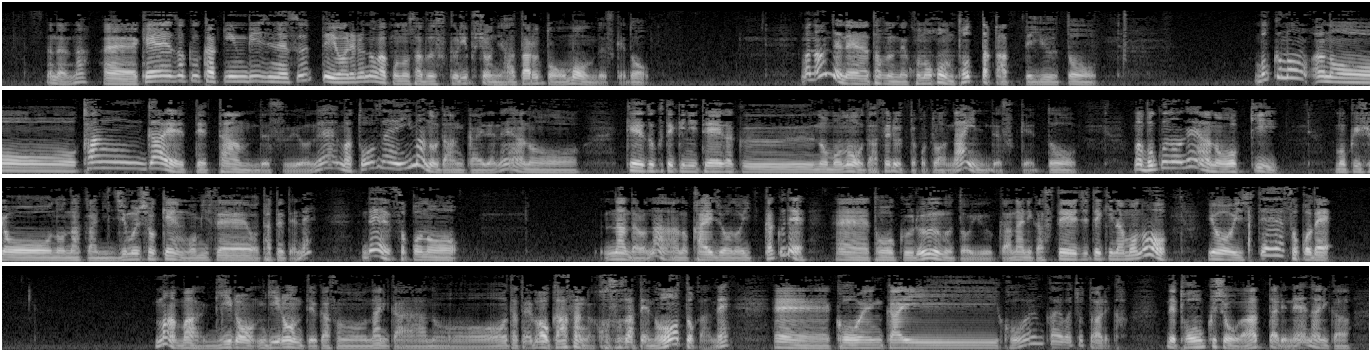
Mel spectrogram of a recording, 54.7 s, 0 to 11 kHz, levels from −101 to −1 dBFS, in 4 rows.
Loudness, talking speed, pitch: -30 LUFS, 280 characters per minute, 110 Hz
